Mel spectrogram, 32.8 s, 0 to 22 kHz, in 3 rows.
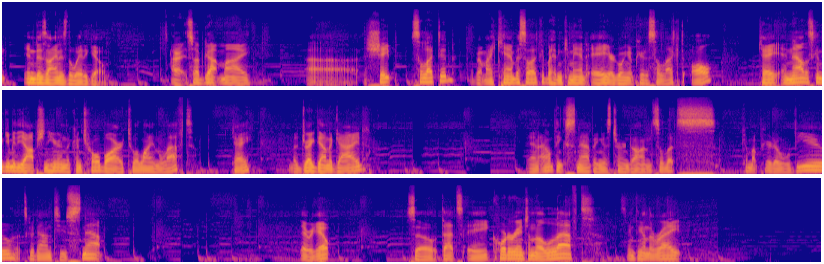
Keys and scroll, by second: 19.6 super+z, 27.8 super+d, 30.8 super+a, 32.4 super+d.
